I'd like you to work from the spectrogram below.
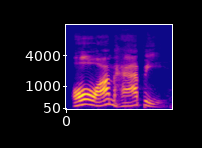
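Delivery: loud, slow retold happy reply; happy declaration. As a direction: stretch it out loud, acting her happiness. Acting friend's happy announcement.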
